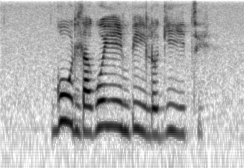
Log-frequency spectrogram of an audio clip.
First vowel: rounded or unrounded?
rounded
